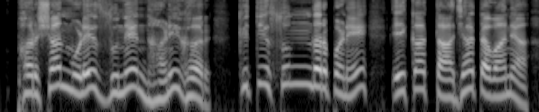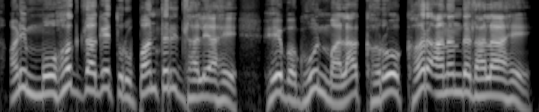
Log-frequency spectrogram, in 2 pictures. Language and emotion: Marathi, happy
